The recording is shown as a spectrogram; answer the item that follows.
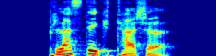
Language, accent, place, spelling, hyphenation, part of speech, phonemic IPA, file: German, Germany, Berlin, Plastiktasche, Plas‧tik‧ta‧sche, noun, /ˈplastɪkˌtaʃə/, De-Plastiktasche.ogg
- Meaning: plastic bag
